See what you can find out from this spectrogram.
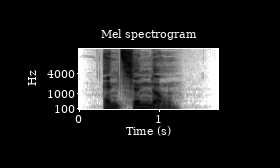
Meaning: inflammation
- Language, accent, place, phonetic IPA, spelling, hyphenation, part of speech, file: German, Germany, Berlin, [ʔɛntˈtsʏndʊŋ], Entzündung, Ent‧zün‧dung, noun, De-Entzündung.ogg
